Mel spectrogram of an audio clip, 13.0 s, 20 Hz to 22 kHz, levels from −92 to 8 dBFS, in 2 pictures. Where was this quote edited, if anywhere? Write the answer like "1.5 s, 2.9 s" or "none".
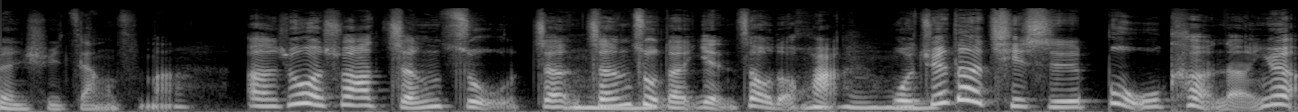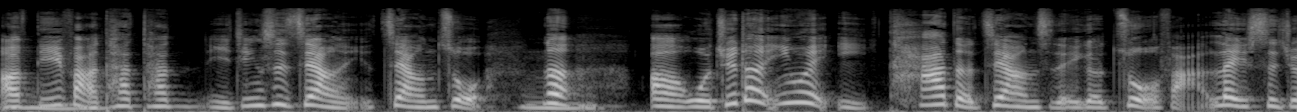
none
